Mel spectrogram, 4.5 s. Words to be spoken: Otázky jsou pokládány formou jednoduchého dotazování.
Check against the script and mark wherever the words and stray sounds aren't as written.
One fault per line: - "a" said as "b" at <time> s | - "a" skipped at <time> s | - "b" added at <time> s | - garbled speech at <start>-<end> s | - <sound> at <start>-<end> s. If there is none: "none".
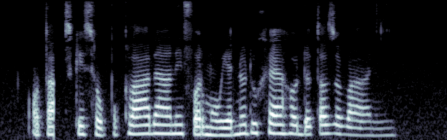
- dropout at 0.5-0.7 s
